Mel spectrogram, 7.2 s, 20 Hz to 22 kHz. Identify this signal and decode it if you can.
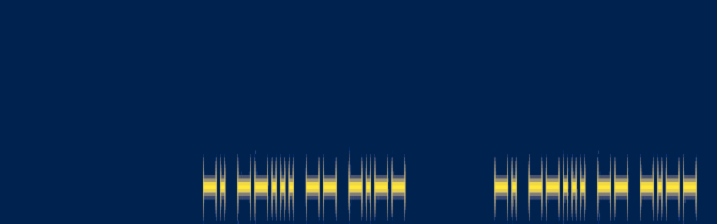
Morse code, heard as a keyed tone, about 28 wpm, 700 Hz. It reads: N7MY N7MY
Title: USA Call Signs - 4 Characters - Repeated 2x - 28wpm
